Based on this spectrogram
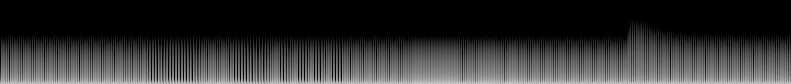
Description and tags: ARP Odyssey sawtooth pulse
ARP Odyssey low frequency damped sawtooth with random slight frequency modulation.
synth, synthesizer, ARP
